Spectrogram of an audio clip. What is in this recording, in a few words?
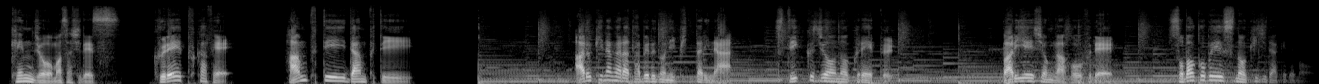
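male infomercial, English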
